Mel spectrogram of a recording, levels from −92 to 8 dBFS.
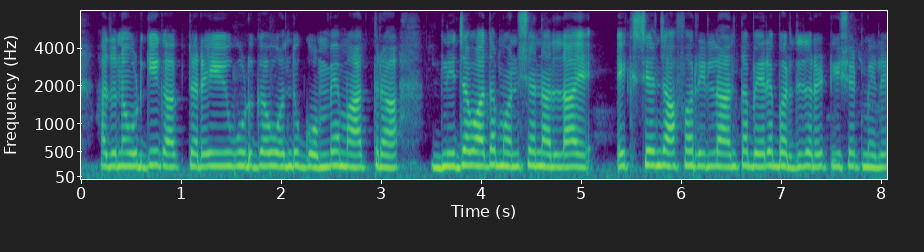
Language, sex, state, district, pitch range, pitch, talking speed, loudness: Kannada, female, Karnataka, Gulbarga, 225-240 Hz, 235 Hz, 140 wpm, -15 LUFS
